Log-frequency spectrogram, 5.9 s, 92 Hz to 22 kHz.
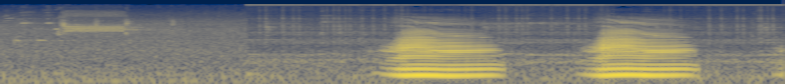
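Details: Territorial male American bullfrogs give two deep, resonant, throaty drones, each under a second and roughly 1.5 seconds apart, after a brief high buzzy note from another animal; soft outdoor ambience underneath.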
